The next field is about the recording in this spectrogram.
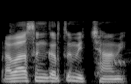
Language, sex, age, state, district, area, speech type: Sanskrit, male, 18-30, Karnataka, Bagalkot, rural, spontaneous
